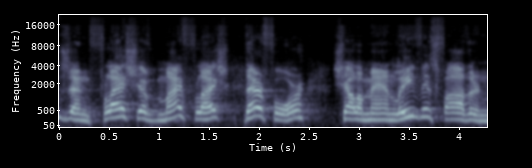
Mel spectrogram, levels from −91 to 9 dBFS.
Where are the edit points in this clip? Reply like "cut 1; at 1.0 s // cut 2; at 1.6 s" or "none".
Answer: cut 1; at 1.8 s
